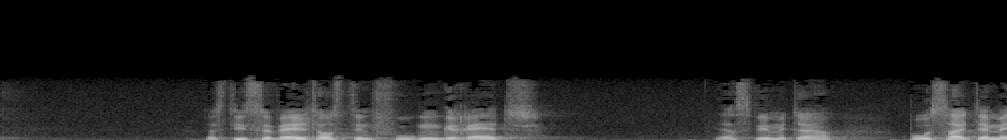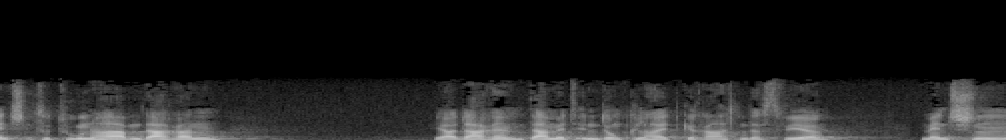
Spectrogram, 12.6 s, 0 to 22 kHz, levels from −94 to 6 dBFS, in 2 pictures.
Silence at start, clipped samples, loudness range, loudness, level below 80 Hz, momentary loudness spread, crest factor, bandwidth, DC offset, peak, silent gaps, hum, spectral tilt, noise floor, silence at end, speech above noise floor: 1.3 s; under 0.1%; 5 LU; -25 LUFS; -68 dBFS; 12 LU; 22 dB; 9.8 kHz; under 0.1%; -4 dBFS; none; none; -6 dB/octave; -62 dBFS; 0 s; 38 dB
